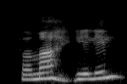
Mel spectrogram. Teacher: ہا کے اندر ہا کی ساؤنڈ اچھی خاصی ہوا رکھنا ہے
